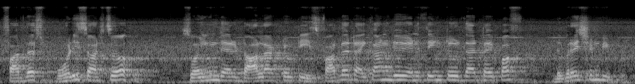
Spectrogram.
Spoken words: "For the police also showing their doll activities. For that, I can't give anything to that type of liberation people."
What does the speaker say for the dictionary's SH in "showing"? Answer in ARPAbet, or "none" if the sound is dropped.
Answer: S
